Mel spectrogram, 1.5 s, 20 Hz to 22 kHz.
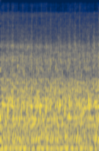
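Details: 1997 Acura Integra B18B1 with automatic transmission and a blown head gasket, leaking antifreeze mist and smell: a warm idle with a faint, fast, irregular knock, called rod knock by the owner.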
